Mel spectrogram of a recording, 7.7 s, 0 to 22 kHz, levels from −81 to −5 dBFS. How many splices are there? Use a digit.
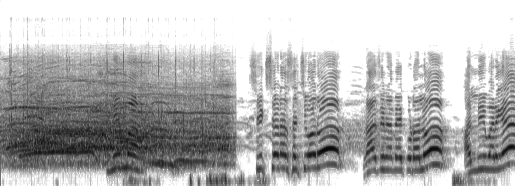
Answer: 1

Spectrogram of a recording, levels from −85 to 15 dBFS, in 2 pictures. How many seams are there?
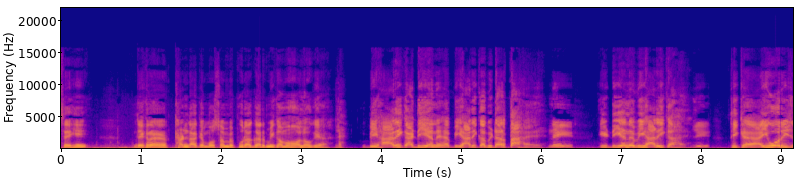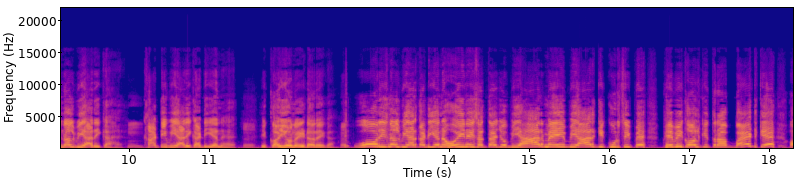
2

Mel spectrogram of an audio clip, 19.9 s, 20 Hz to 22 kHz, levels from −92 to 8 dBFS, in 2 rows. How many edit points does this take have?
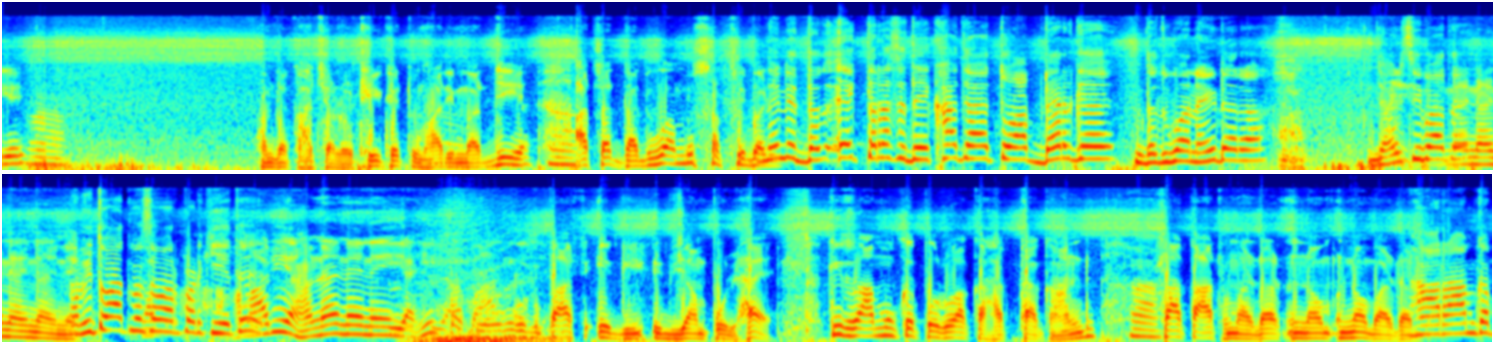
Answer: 1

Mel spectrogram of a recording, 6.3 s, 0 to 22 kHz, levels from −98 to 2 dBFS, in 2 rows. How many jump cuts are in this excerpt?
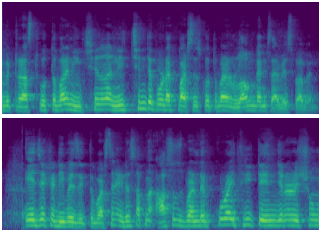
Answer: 0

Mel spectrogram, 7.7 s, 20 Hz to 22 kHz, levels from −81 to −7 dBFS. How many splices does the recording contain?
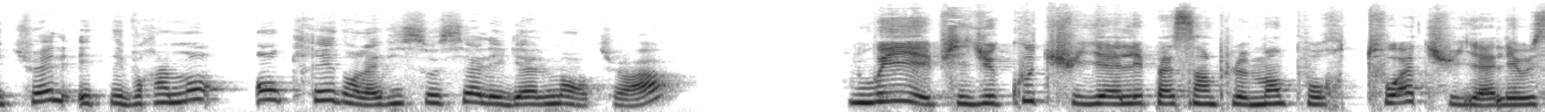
0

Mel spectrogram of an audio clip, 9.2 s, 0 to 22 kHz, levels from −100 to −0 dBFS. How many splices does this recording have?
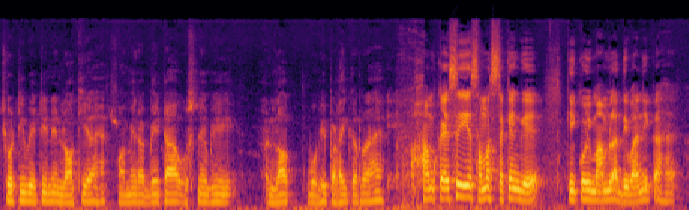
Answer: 2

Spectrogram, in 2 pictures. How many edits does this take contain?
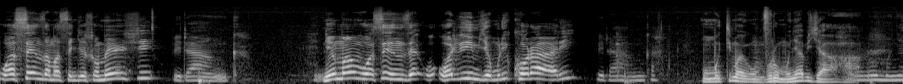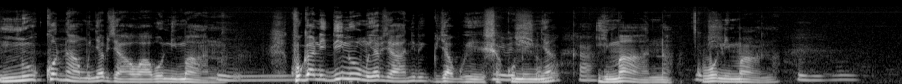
0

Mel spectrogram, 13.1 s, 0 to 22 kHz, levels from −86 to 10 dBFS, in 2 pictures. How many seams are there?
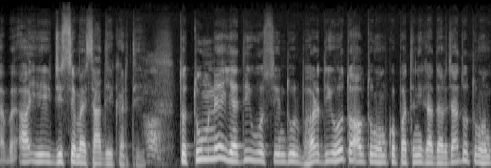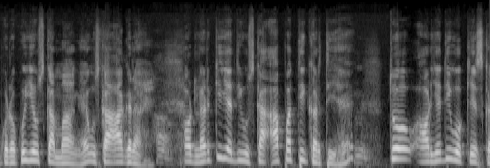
1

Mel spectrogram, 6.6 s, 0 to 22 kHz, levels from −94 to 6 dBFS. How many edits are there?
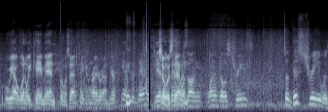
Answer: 2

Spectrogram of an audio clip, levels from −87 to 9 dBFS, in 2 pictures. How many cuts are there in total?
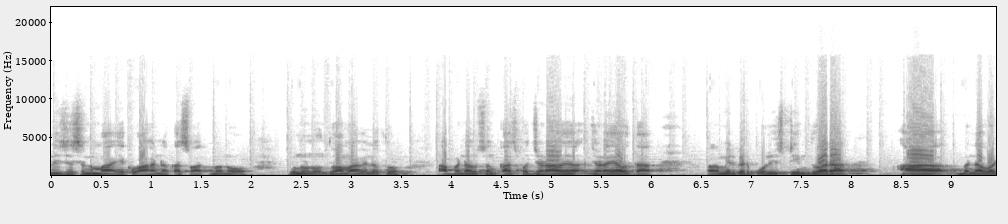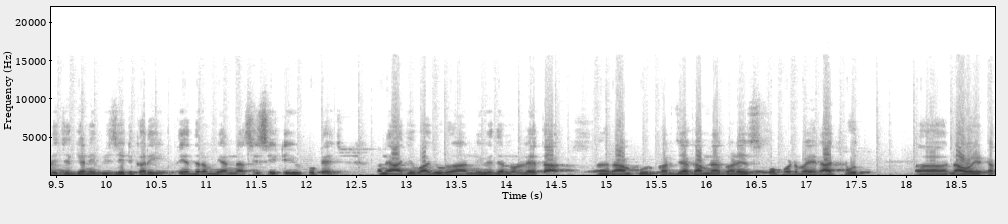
3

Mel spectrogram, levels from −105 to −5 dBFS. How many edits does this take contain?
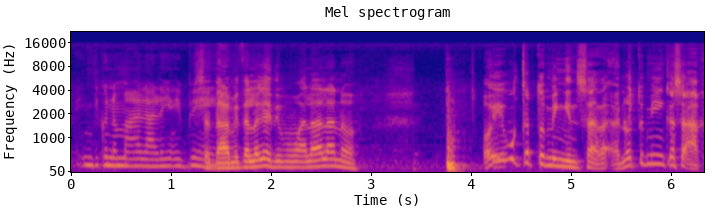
1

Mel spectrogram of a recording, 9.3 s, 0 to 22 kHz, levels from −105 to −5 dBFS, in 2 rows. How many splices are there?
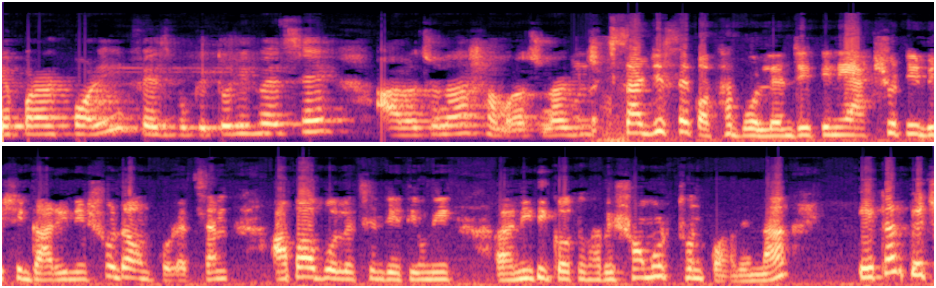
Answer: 1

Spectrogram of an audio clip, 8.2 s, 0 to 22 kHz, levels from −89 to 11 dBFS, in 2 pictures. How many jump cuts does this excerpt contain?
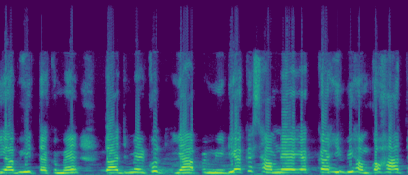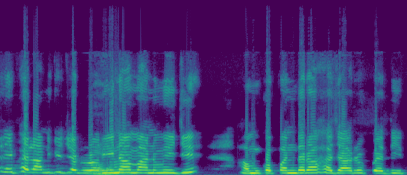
1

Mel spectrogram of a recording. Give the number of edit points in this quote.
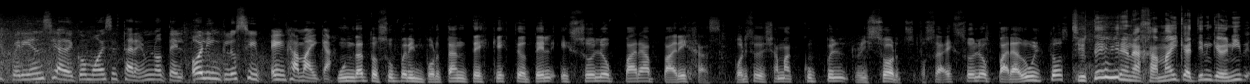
2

